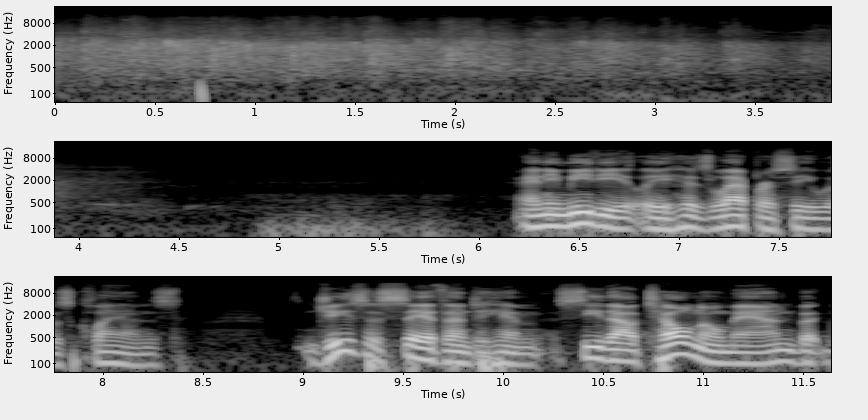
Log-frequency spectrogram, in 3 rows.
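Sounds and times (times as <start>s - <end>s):
audience clapping hands: 0.0s - 4.3s
speech: 6.2s - 11.6s.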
